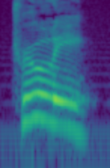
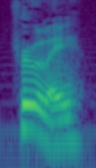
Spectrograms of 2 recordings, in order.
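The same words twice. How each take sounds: First: First truly lifted high; Truly rising high, then falling; emphatic truly. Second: Second truly dropped low and falling; truly brought down low; settled truly. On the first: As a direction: raise the first truly to call attention. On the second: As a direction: answer the first truly lower, settling it. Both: Acted. Repeated scripture opener.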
